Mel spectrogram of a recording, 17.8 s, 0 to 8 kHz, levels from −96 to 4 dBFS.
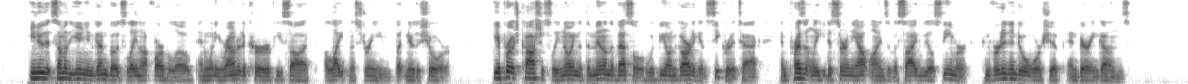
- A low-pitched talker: Yes, low, 105 Hz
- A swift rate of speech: Yes, fast, 210 wpm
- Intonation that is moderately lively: Yes, average, 3.3 semitones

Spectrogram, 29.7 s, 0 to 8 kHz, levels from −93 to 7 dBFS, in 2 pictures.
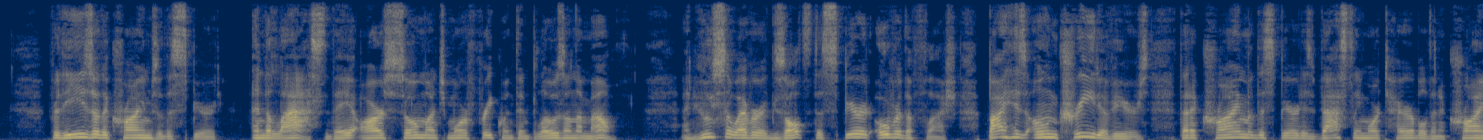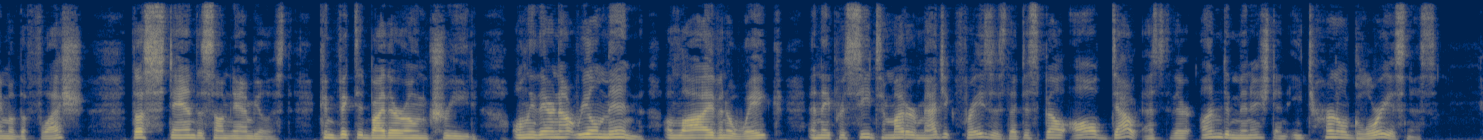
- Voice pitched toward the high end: No, medium, 140 Hz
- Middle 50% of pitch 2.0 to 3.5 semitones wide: No, average, 3.9 semitones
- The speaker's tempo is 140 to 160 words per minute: No, average, 175 wpm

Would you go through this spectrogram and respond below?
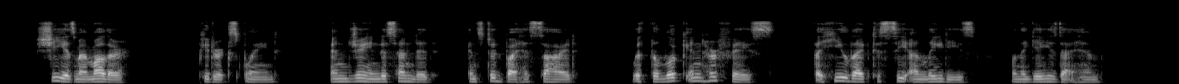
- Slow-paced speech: No, average, 165 wpm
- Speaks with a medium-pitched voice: No, low, 125 Hz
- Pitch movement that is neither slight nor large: Yes, average, 3.0 semitones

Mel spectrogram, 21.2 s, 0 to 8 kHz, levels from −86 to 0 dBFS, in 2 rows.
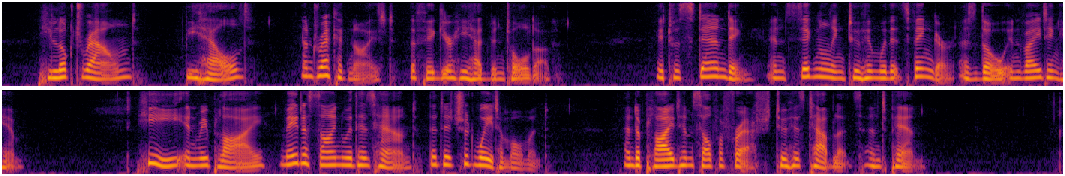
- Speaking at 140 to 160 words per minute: Yes, average, 145 wpm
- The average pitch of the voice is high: Yes, high, 200 Hz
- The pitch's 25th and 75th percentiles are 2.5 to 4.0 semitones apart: Yes, average, 3.3 semitones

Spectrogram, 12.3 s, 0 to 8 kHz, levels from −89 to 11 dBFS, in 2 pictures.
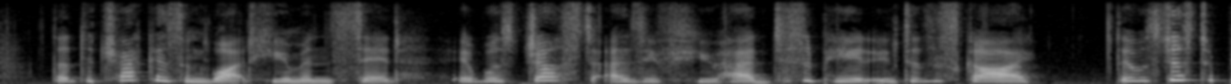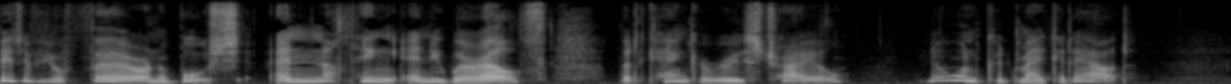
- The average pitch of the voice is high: Yes, very high, 255 Hz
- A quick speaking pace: Yes, fast, 210 wpm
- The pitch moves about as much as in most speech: Yes, average, 4.6 semitones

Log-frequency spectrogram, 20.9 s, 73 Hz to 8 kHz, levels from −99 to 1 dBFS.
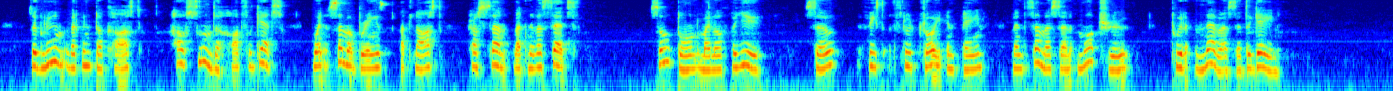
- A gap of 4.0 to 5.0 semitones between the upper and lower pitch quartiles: No, average, 3.2 semitones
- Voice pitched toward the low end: No, very high, 250 Hz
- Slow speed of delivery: Yes, slow, 120 wpm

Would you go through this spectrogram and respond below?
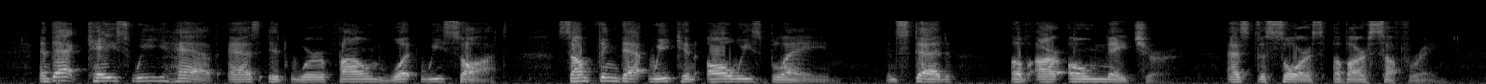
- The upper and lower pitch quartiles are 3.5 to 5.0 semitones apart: No, average, 3.1 semitones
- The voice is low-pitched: Yes, low, 120 Hz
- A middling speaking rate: No, slow, 115 wpm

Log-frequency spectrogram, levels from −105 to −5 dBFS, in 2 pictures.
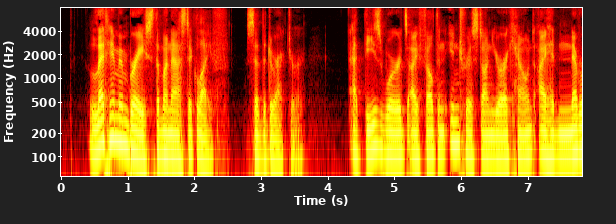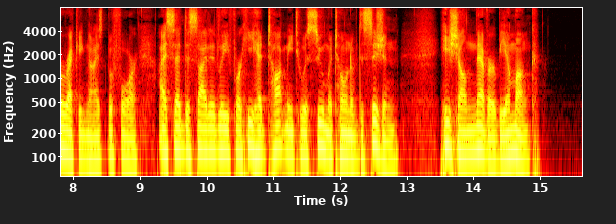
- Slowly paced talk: No, average, 170 wpm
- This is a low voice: Yes, low, 100 Hz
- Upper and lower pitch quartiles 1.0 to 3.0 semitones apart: No, average, 3.5 semitones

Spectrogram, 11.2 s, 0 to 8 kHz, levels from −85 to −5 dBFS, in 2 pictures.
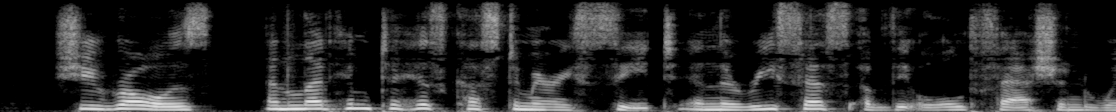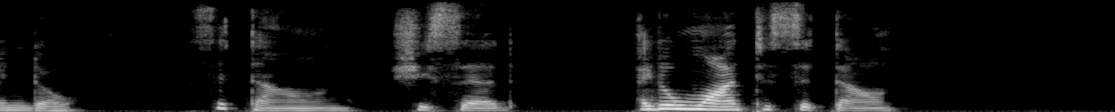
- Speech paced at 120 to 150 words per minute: Yes, average, 145 wpm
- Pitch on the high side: Yes, high, 205 Hz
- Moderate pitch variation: No, wide, 6.8 semitones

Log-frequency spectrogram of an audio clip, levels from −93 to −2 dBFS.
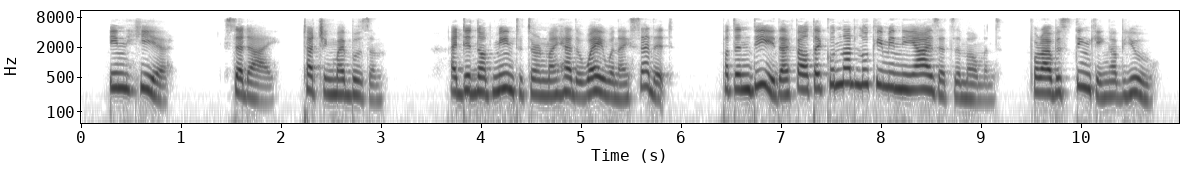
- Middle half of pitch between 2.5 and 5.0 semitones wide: No, wide, 5.4 semitones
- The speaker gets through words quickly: Yes, fast, 225 wpm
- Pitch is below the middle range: No, high, 240 Hz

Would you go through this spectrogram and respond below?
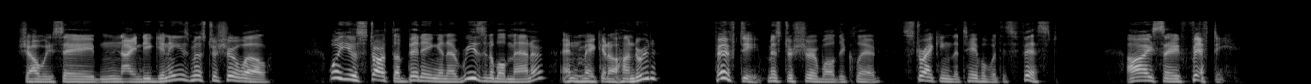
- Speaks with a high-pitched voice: No, low, 135 Hz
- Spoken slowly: No, average, 155 wpm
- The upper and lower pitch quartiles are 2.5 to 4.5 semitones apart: No, average, 4.9 semitones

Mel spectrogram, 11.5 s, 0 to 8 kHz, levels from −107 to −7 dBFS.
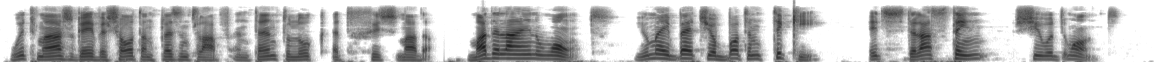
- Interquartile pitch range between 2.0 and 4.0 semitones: No, average, 4.6 semitones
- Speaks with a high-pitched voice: No, medium, 150 Hz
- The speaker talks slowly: No, average, 145 wpm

